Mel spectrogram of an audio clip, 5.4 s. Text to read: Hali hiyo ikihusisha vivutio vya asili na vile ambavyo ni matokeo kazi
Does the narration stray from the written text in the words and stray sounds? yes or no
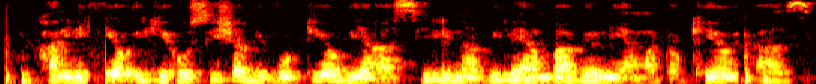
yes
